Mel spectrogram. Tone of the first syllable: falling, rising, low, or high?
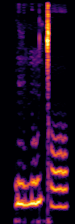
low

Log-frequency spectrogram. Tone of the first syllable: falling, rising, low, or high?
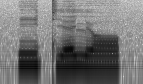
high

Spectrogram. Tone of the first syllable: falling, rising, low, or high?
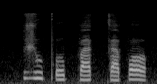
falling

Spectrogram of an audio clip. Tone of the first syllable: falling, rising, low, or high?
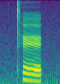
low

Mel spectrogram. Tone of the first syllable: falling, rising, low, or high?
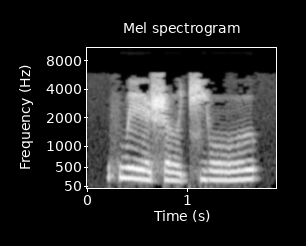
falling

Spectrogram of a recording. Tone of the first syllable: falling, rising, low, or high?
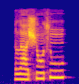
low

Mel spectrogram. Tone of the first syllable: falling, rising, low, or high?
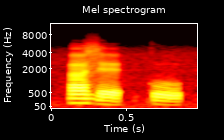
high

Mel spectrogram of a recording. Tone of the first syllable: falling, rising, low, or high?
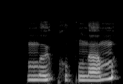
rising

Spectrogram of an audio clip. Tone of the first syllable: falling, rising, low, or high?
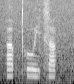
low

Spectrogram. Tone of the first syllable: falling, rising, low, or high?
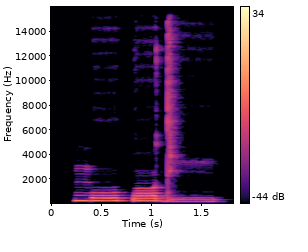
high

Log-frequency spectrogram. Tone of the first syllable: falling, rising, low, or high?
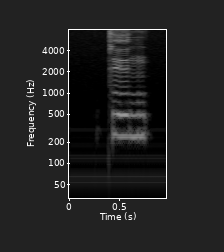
high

